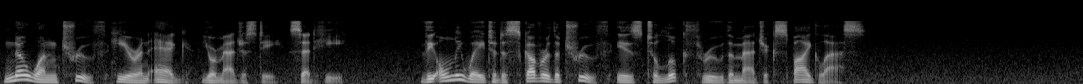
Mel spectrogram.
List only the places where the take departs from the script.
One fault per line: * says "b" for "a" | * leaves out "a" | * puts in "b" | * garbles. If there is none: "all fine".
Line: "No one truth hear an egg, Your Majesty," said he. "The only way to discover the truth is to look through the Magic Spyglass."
all fine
